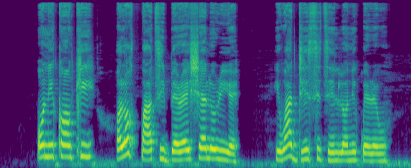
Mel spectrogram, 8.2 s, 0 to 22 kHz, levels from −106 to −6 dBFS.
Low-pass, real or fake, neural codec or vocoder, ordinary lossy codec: none; real; none; none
